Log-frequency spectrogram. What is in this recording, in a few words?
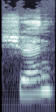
"xuan4", Chinese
